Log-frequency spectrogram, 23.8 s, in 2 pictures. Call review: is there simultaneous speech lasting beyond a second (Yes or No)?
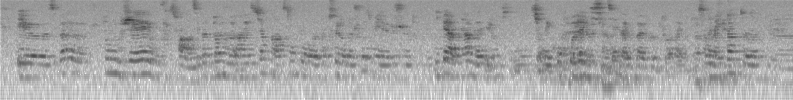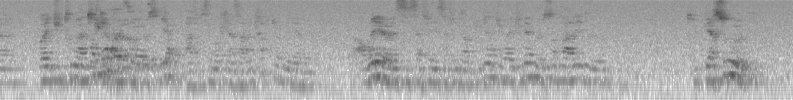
Yes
